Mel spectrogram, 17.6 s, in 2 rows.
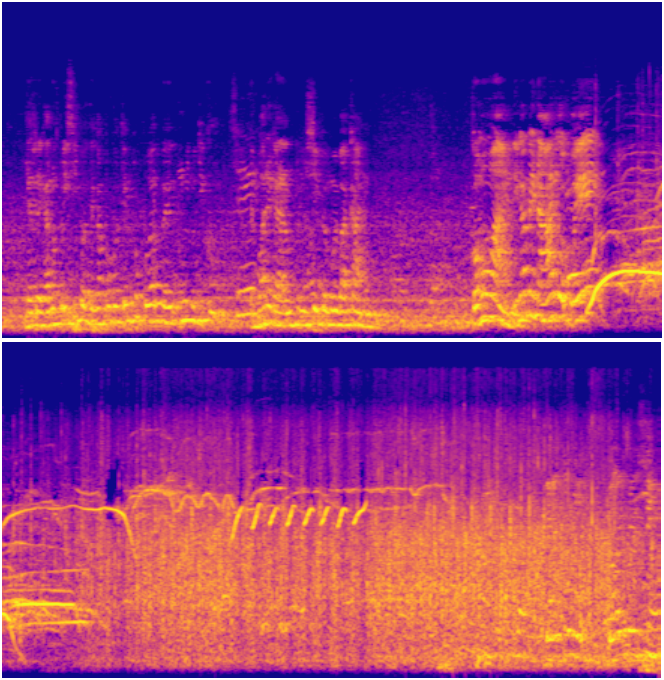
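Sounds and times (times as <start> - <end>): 
speech: 0.4 - 5.2, 6.3 - 8.1
audience applause: 7.6 - 17.5.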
